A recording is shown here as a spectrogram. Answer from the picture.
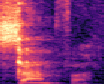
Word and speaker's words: samphire: But now then, this is what I like talking about, and you, being from up north, always pronounce it wrong, because this is samphire.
